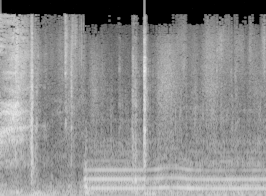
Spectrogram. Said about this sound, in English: Kyle Barnes is showing me how quickly he can tow a car with his repo truck.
